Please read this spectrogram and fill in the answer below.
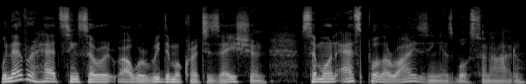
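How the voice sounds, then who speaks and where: Speaking at a fairly quick pace, a man with a Portuguese accent uses a medium pitch and ordinary pitch variation, his sound dry and close with no echo. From Brazil, São Paulo city. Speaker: magazine correspondent. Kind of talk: radio interview.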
